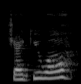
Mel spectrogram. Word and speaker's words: jaguar: No, it's jaguar. You pronounce the U in it.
